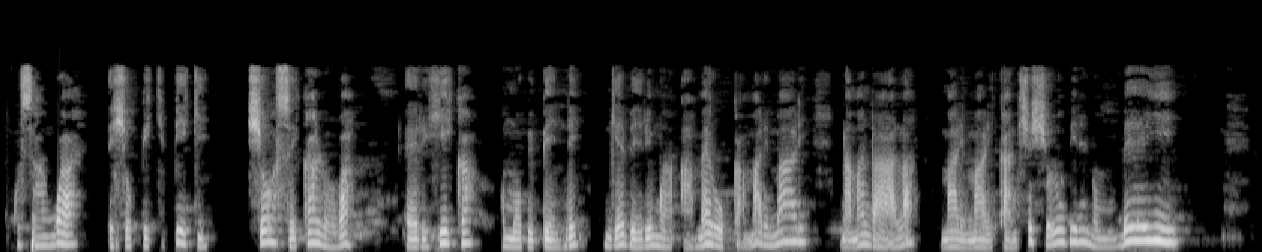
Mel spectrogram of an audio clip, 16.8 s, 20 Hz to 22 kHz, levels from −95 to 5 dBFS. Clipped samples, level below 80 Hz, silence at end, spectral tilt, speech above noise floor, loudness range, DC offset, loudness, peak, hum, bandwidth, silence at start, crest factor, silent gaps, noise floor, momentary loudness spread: under 0.1%; -56 dBFS; 1.1 s; -5.5 dB/octave; 43 dB; 3 LU; under 0.1%; -19 LUFS; 0 dBFS; none; 7.8 kHz; 0.15 s; 18 dB; 1.17-1.37 s, 2.90-3.14 s, 3.21-3.28 s, 7.92-7.96 s; -61 dBFS; 11 LU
